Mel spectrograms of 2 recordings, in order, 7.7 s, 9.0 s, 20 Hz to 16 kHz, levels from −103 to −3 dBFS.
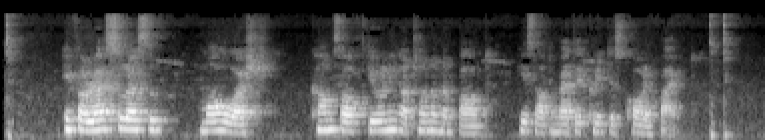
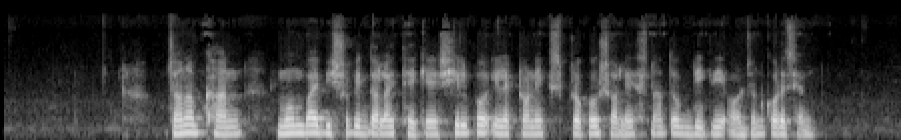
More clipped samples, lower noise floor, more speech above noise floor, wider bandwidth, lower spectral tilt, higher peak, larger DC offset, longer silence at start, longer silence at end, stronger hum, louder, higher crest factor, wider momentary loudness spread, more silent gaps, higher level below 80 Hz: neither; second, -52 dBFS vs -68 dBFS; second, 36 dB vs 43 dB; first, 11.5 kHz vs 9 kHz; second, -7 dB/octave vs -8.5 dB/octave; first, -2 dBFS vs -8 dBFS; neither; second, 0.05 s vs 1.7 s; second, 0.35 s vs 0.9 s; neither; first, -17 LUFS vs -25 LUFS; about the same, 16 dB vs 16 dB; first, 16 LU vs 7 LU; neither; first, -58 dBFS vs -64 dBFS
